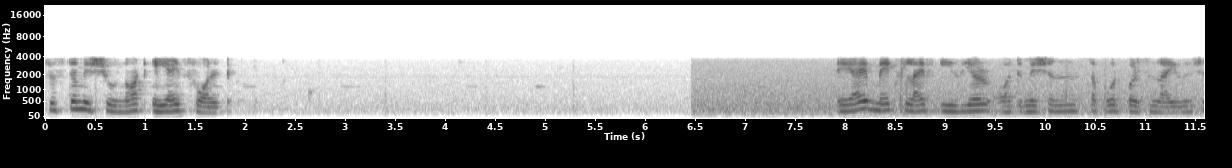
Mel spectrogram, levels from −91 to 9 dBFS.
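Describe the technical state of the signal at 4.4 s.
At 4.4 s the audio is intact, with nothing but the ordinary narrow telephone band of G.711 coding.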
